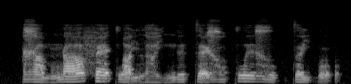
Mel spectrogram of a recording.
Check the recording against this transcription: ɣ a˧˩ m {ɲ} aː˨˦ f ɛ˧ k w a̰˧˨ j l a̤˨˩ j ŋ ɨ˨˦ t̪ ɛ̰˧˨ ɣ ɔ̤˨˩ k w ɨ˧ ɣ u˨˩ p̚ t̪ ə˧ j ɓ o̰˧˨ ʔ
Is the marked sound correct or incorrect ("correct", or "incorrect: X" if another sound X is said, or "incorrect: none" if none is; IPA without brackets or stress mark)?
incorrect: ŋ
